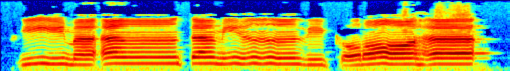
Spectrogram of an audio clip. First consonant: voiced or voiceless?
voiceless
